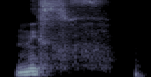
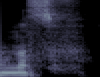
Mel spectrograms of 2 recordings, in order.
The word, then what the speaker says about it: نصف: نصف. I mean, I'm not a native Arabic speaker, but I know نصف. In fact, Arabs usually, they don't even pronounce the F half the time in colloquial Arabic.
